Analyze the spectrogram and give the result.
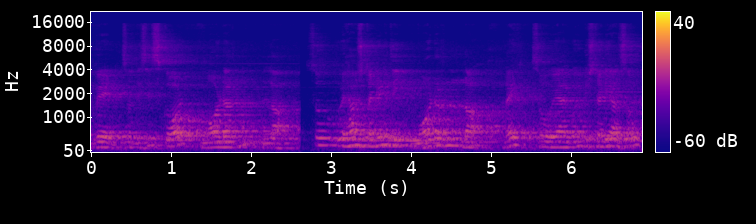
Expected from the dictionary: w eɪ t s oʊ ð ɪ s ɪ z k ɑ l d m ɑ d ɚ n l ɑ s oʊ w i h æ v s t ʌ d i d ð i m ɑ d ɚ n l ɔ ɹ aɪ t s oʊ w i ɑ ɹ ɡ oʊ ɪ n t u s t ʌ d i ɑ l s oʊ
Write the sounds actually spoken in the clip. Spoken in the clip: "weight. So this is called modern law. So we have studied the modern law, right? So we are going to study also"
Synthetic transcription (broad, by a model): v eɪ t s oʊ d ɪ s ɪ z k ɑ l d m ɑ d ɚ n l ɑ s oʊ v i h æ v s t ʌ d i d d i m ɑ d ɚ n l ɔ ɹ aɪ t s oʊ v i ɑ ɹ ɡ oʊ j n t u s t ʌ d i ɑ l s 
